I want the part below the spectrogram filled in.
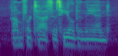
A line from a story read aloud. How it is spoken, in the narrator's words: Owen said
